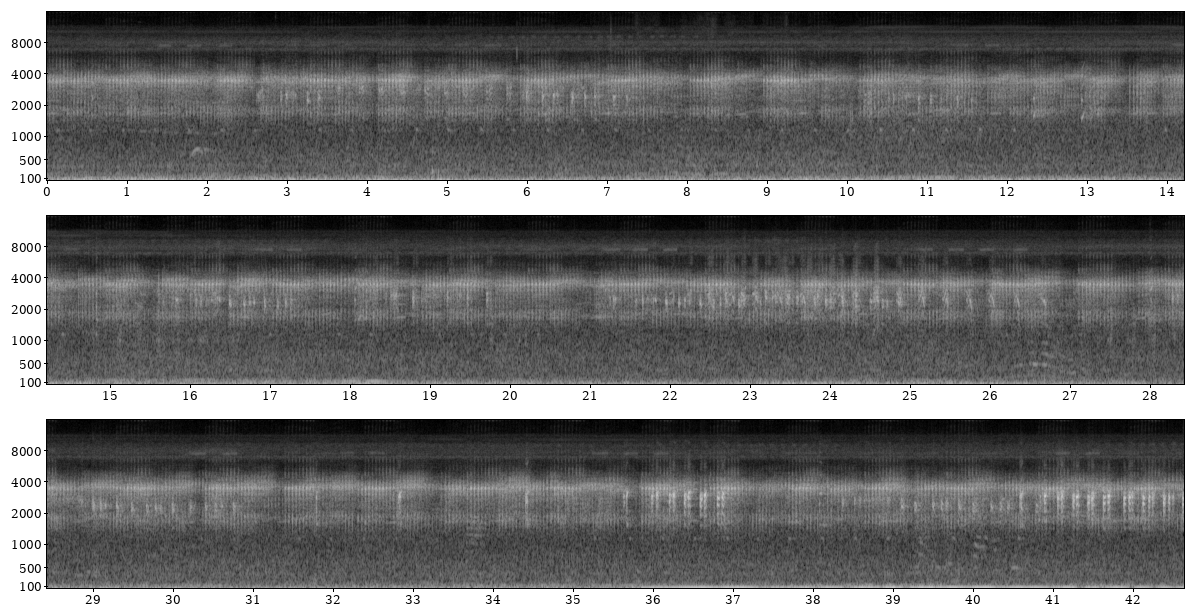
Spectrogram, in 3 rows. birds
0:21.1 0:42.6

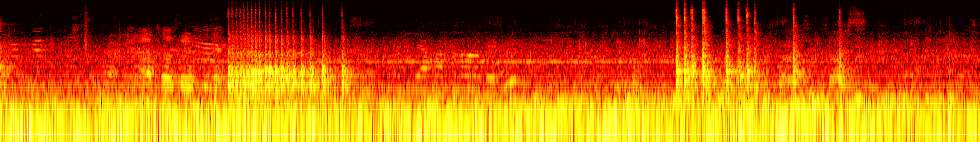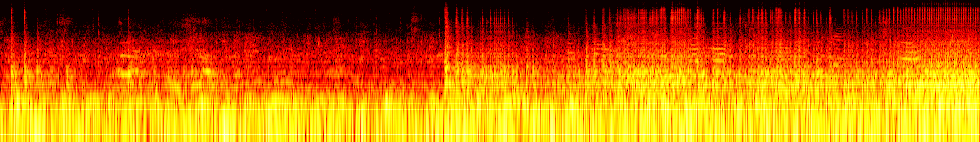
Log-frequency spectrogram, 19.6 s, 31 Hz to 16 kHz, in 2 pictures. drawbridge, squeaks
0:02.0 0:03.9, 0:13.1 0:19.6

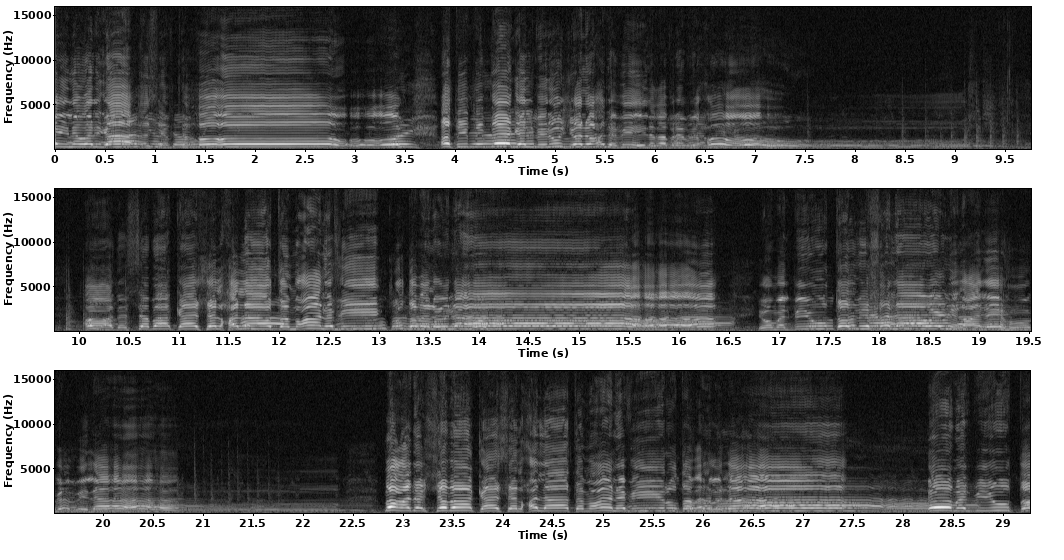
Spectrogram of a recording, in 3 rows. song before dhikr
0:00.0 0:23.2

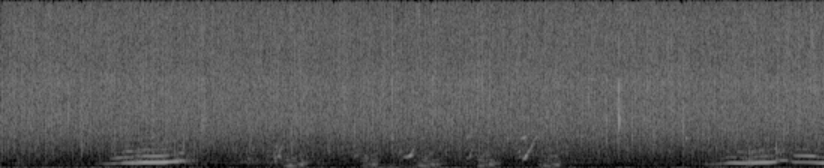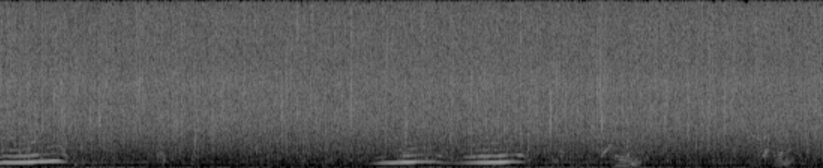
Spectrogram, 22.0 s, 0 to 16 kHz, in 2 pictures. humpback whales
0:01.4 0:02.6

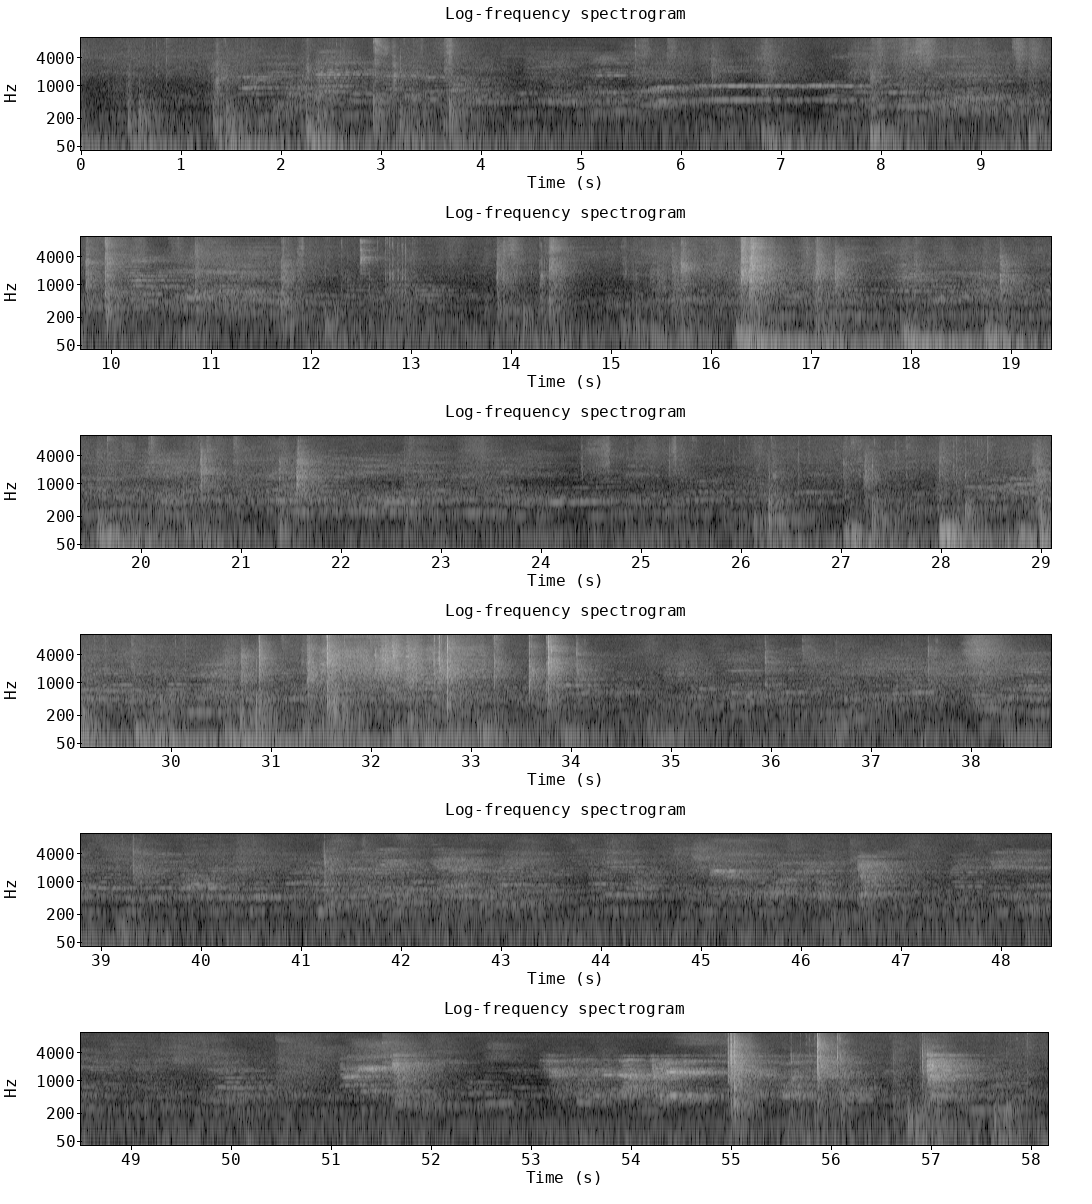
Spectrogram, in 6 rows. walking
0:00.0 0:03.9, 0:24.3 0:33.5, 0:55.1 0:58.1

